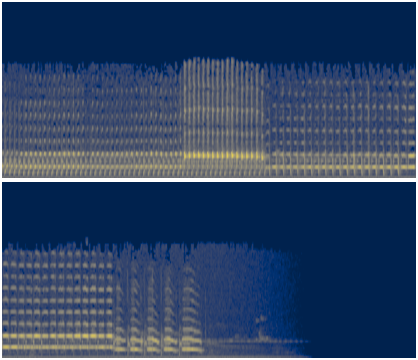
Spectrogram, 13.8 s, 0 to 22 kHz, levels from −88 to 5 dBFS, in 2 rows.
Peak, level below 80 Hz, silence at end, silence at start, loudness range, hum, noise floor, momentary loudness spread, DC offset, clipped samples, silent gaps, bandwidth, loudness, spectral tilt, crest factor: -2 dBFS; -58 dBFS; 3.45 s; 0 s; 13 LU; none; under -90 dBFS; 14 LU; under 0.1%; under 0.1%; none; 15 kHz; -19 LUFS; 1.5 dB/octave; 20 dB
